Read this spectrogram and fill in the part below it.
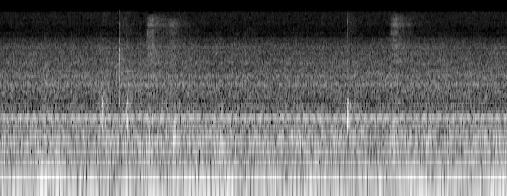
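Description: Soft interface clicks sound as menu items are picked.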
